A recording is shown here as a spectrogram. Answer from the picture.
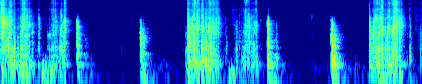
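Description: A deck of tarot cards being shuffled in three bursts, each about a second long and starting sharply.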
